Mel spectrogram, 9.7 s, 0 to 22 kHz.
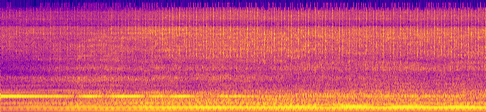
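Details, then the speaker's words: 1948 Farmall C tractor, former parade tractor, on a dyno under load warming up: low drone with rapid puffing tick on every firing pulse; owner says cracked exhaust manifold, white metal-filler residue around it from an earlier repair attempt. "I think it's got a cracked manifold. I see there's a bunch of white crap around it, like they tried to fix it with that metal replacer."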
